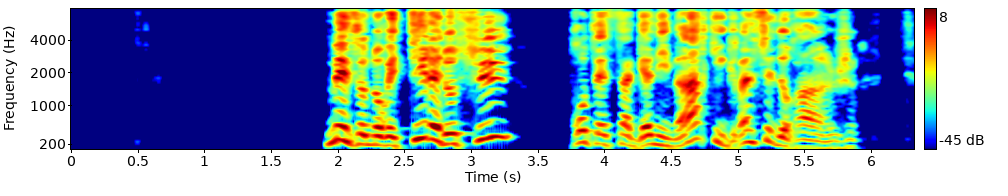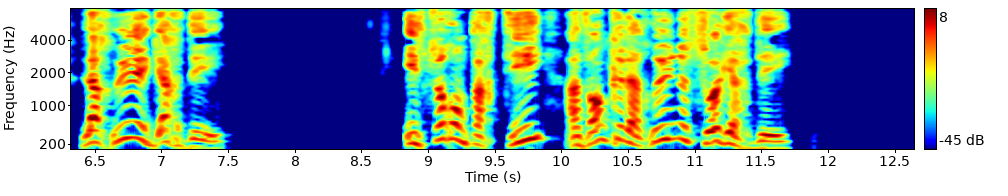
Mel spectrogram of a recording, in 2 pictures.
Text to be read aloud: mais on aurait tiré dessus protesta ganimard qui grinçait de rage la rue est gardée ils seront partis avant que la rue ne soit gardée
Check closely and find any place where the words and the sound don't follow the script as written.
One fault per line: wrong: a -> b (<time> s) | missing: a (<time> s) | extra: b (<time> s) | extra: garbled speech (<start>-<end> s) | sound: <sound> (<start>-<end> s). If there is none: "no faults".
no faults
